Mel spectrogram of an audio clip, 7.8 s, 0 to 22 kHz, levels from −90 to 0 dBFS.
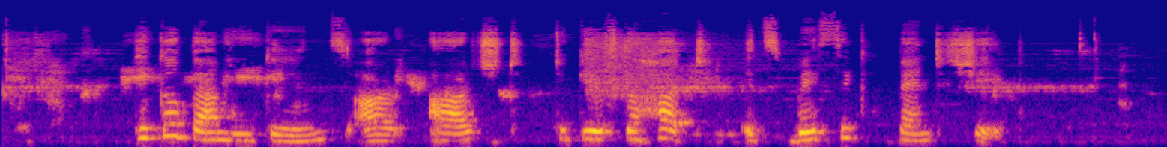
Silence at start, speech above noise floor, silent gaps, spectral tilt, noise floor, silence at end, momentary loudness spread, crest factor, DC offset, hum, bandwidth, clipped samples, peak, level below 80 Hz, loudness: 0.05 s; 27 dB; none; -3.5 dB/octave; -47 dBFS; 0.25 s; 17 LU; 18 dB; under 0.1%; none; 13.5 kHz; under 0.1%; -2 dBFS; -64 dBFS; -20 LUFS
